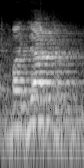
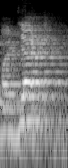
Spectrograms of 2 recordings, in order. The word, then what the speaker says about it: budget: कोई कॉन्सोनेंट आता है तो डी को भी साइलेंट कर देते हैं। जैसे बजट, BUDGET बजट, तो डी जी यू आ गया, डी के बाद डी और जी आएगा बजट।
